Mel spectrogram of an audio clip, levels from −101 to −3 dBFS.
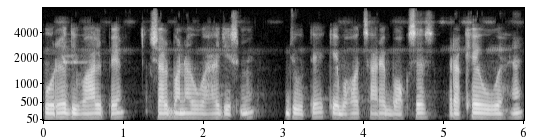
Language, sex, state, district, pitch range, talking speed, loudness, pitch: Hindi, male, Jharkhand, Garhwa, 105-115 Hz, 160 wpm, -18 LUFS, 105 Hz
